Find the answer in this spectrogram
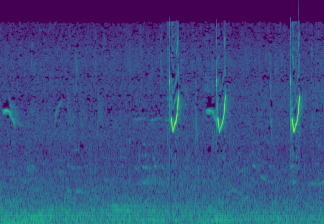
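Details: Olive-backed tailorbird heard for luring or training other birds: sharp swooping whistled notes repeated irregularly, three loud ones in the last half, with faint thinner calls earlier and low background noise.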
